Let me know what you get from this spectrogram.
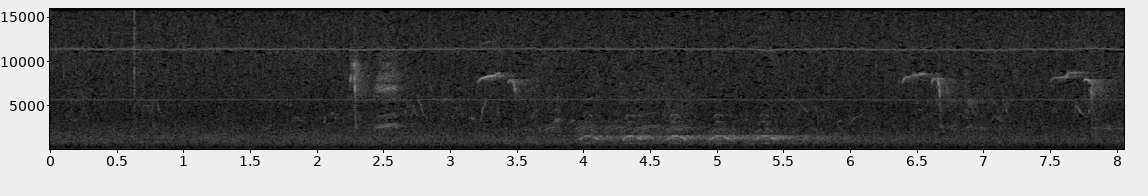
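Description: Near silence with faint bird calls: a few short, high chirps and a soft trill lasting about two seconds midway through.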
